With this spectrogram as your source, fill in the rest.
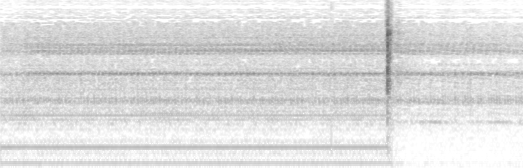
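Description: An electrical device hums steadily.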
